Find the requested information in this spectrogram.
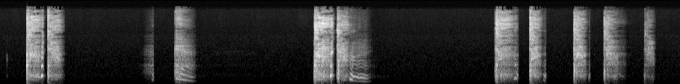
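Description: About a dozen forceful coughs come in short bouts, some with a raspy, voiced tail, typical of a chest cold.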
